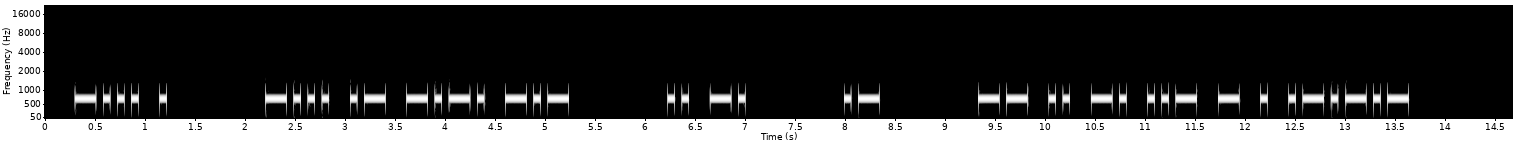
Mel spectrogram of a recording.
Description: Morse code, heard as a keyed tone, about 17 wpm, 700 Hz. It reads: BE BACK IN A MINUTE.
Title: 2x Word-Spacing - Sentences from Top 500 Words - 17wpm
